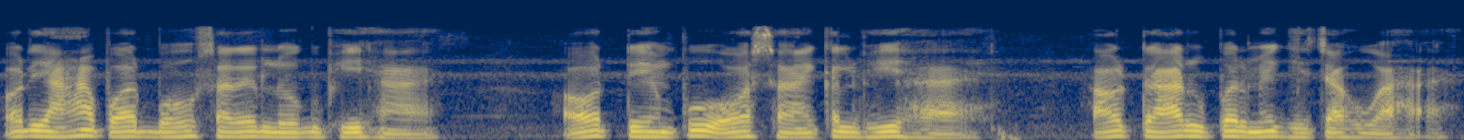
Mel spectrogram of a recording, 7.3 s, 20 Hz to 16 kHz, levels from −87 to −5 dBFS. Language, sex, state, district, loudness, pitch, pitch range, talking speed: Hindi, male, Jharkhand, Palamu, -20 LUFS, 125 Hz, 110-130 Hz, 165 wpm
